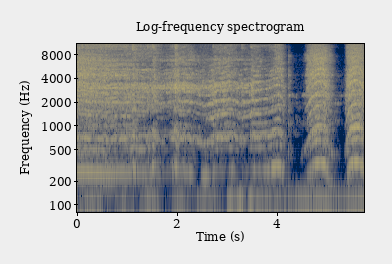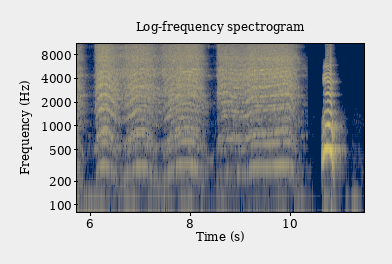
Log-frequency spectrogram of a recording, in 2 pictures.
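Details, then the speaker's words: FPV quad in flight after RPM filtering tune: motor whine rises and falls smoothly with throttle, clean pitch, no rattles; motors a little warm but not hot, sounding healthy. "sounds nice Motors are a little warm but not hot I think we're pushing the tune to the finest of its abilities"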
